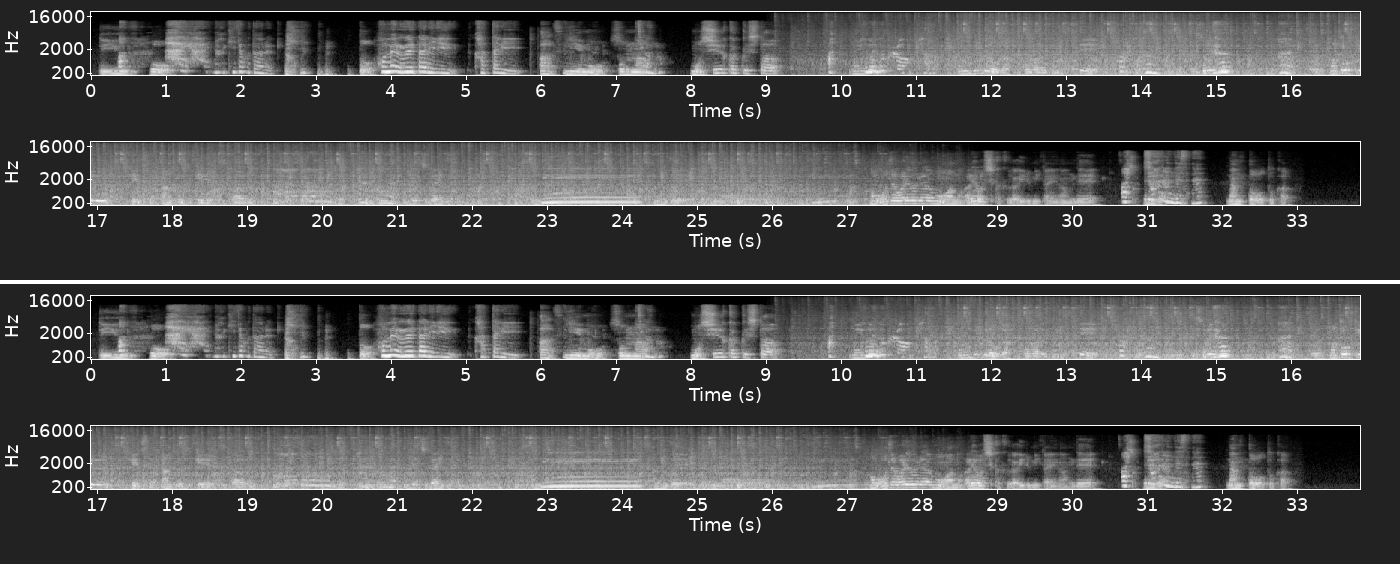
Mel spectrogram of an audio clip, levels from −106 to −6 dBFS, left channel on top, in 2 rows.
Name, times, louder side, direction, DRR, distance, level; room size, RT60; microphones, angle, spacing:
voice 1, 0.1-1.1 2.6-3.2 3.6-3.9 6.0-7.5 8.0-9.2 10.1-10.6 11.5-13.5 14.7-15.2 15.8-19.7 20.7-22.1 22.7-23.1 24.4-26.0 27.3-30.3 30.7-31.3 32.1-32.9, right 1 dB, 45° right, 1.1 m, -25 dB
voice 2, 1.0-2.4 3.9-5.7 6.3-6.5 7.4-7.6 9.8-9.9 10.3-11.9 13.7-14.3 15.0-15.2 15.8-16.1 19.4-21.0 22.9-24.3 26.5-27.2 30.7-31.8, right 1 dB, 5° left, 0.5 m, -22 dB
Livestock farm animals working animals, 9.1-28.8, equal, 25° left, 1.1 m, -27 dB
3.2 x 2.3 x 3.8 m
head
